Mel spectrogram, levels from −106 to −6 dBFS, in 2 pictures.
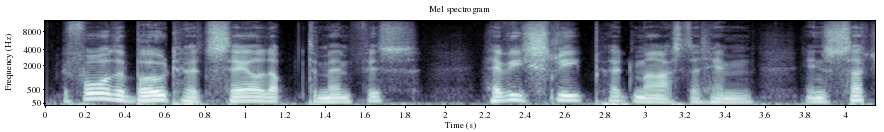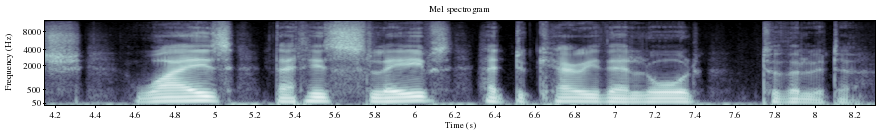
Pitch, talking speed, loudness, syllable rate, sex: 110 Hz, 195 wpm, -20 LUFS, 5.6 syllables/s, male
